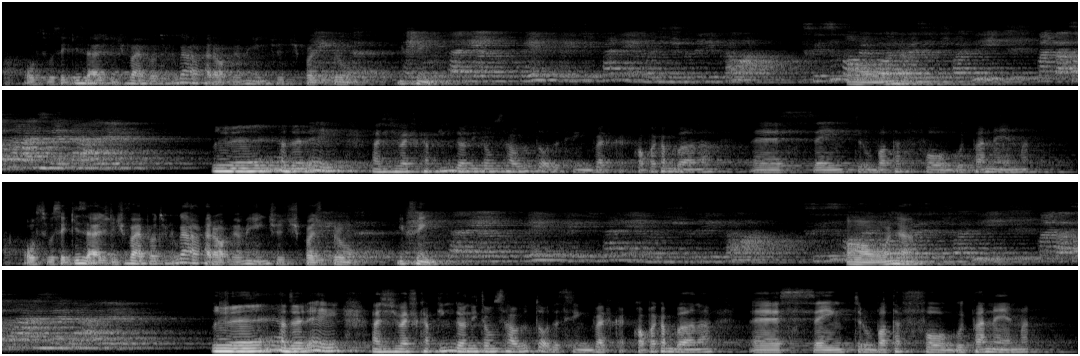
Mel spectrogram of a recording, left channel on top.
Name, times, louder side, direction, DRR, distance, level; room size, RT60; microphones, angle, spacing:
voice 1, 0.2-3.6 4.0-4.4 8.4-9.2 12.9-17.9 18.2-21.0, right 5 dB, 80° right, 0.4 m, -25 dB
voice 2, 3.1-3.6 4.0-7.7 7.9-12.1 14.6-14.7, left 1 dB, 85° left, 3.6 m, -33 dB
16.5 x 9.5 x 5.9 m
head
